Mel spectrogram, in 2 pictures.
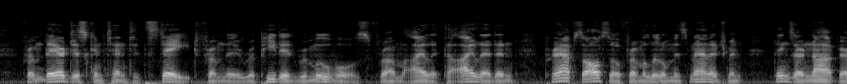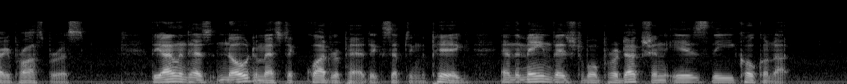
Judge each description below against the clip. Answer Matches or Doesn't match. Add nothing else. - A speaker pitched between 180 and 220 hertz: Doesn't match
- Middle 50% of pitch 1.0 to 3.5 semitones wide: Doesn't match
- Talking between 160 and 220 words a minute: Doesn't match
